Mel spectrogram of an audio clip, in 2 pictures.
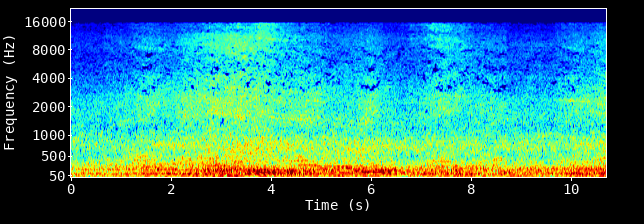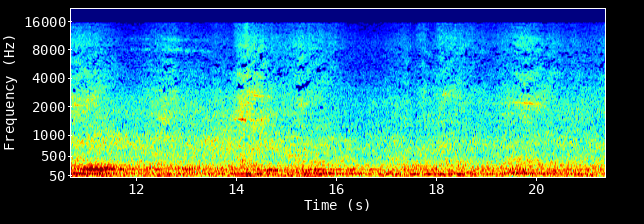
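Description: Road traffic: cars and motorbikes driving past on a multi-lane road, a steady rush of tyres and engines that swells several times as vehicles go by.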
